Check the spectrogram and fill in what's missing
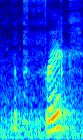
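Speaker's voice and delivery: ordinary talk, nothing marked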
